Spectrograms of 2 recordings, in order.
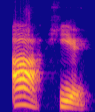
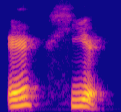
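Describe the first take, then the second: First: Ajie opened with a loud, clear A; A-initial pronunciation. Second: E, Jie split in two, clear E first; E-initial pronunciation. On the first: Teacher giving the causative form, Ajie with an A sound. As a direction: hit the A at the start of Ajie. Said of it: "que le da el sonido A". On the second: Teacher breaking down the Hebrew word, E, Jie in separate syllables. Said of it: "se lee E". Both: Shown as a demonstration.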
